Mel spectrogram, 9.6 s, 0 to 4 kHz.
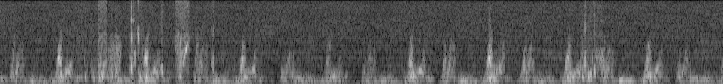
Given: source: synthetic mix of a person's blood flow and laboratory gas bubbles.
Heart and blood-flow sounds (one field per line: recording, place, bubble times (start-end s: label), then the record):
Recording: Doppler ultrasound of blood flow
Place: precordium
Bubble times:
1.01-1.63 s: bubbles
1.72-1.92 s: bubbles
2.13-2.19 s: bubbles
2.33-2.53 s: bubbles
2.82-2.88 s: bubbles
7.74-8.05 s: bubbles
From the record:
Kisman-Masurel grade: 223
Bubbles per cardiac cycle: several, 3 to 8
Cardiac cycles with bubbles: 10 to 50%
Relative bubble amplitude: loud (0.450 to 0.775)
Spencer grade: 2 (many but less than half of the cardiac periods contain bubble signals, singularly or in groups)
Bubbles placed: only in the low amplitude regions of the cardiac cycle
